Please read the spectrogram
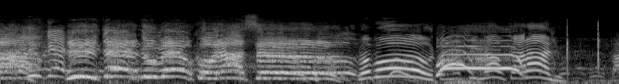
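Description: A group of young men chanting and shouting together in a victory celebration, loud and close, in rhythmic shouted bursts that break off near the end.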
